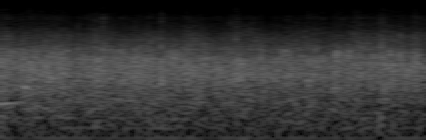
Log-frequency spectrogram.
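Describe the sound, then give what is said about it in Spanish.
A crowd applauds steadily, a dense, even wash of many hands clapping that holds at a constant moderate level for about three seconds, with no voices over it. “Y si hay alguien que puede aplaudir a Dios por ese desierto, ay.”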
